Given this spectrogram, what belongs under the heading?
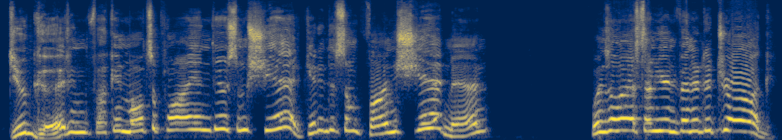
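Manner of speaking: very high, excited party God; hyped God. Retold or imitated. God urging humanity to party, very high and excited. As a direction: rev them up like a manic party host.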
